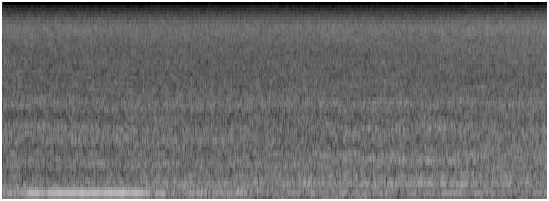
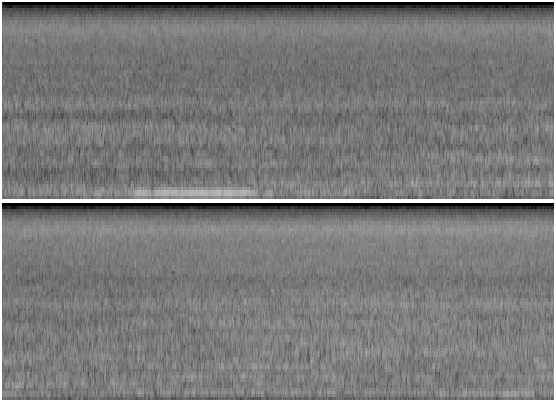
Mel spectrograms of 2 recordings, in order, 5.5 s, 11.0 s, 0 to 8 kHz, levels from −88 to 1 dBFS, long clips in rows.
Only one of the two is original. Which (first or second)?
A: first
